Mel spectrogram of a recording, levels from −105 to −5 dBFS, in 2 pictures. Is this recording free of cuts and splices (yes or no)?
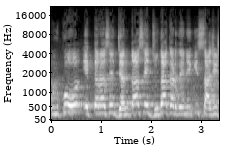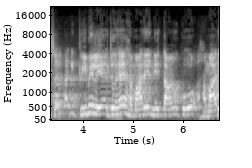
no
